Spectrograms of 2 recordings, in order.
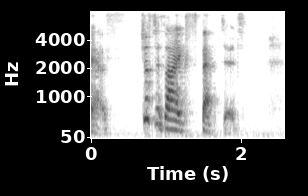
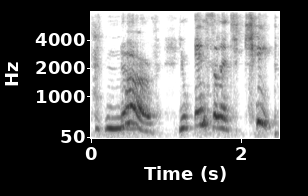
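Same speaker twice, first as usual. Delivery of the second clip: louder, offended snap at an insult; indignant outburst; 4 semitones higher, 4 dB louder than usual. Acted. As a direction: bristle with outrage at the messenger. Insulted woman snaps back.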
